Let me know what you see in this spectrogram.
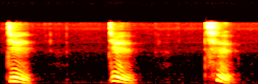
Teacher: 혓바닥이 센 입천장 쪽으로 붙었다 떨어져요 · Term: 센 입천장 소리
